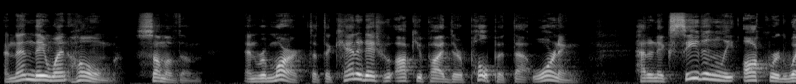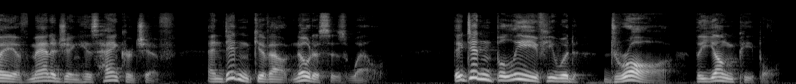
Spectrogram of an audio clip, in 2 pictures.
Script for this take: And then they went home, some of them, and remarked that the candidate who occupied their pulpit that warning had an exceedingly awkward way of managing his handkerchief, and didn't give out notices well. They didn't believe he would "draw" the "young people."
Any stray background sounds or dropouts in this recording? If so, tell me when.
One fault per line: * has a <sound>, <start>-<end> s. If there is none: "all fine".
all fine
